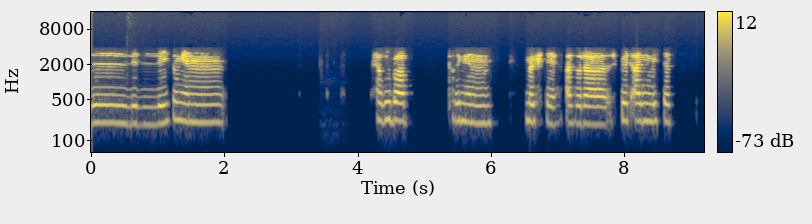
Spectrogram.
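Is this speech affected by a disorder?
Yes: stuttering; covert stuttering, noticed around age 10, hidden until age 21; no longer hiding stuttering, regularly reads gospel or epistle aloud as church lector; reading aloud not stutter-free, anticipates problem words, once hid by word switching and fillers, avoided t-words at school; here blocks.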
